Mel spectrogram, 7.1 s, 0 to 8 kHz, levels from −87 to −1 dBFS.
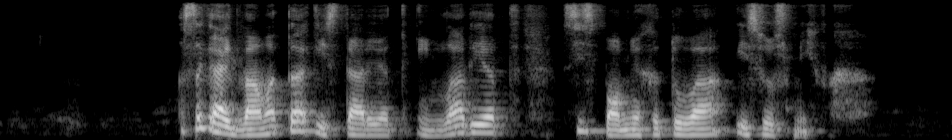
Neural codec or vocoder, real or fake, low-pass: codec, 44.1 kHz, 7.8 kbps, Pupu-Codec; fake; 7.2 kHz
